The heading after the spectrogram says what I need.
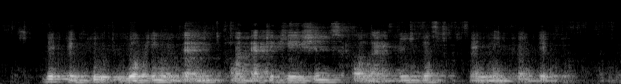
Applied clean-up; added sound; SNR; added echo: neural separator model SepFormer DNS4.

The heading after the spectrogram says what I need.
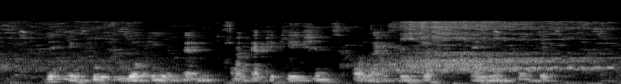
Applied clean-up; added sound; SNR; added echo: classical method WPE with log-MMSE.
